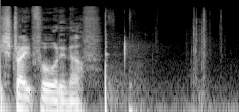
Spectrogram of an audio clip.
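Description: A cue strikes a snooker ball with a sharp knock.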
